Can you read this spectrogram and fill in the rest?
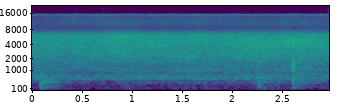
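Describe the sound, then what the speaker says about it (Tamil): Biryani masala with yogurt and paneer sautéing in a pan gives a steady, loud, close sizzle that holds evenly for the whole stretch, with a couple of faint stirring knocks and no talk. "நம்ம இது நல்லா ஒரு 2 நிமிஷம் வதக்கிக்கலாம்"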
